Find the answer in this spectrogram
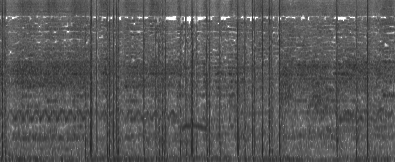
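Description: Aerial fireworks bursting in quick clusters of sharp bangs, with the show's music playing underneath.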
